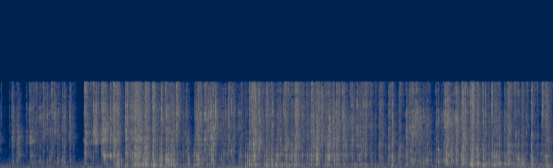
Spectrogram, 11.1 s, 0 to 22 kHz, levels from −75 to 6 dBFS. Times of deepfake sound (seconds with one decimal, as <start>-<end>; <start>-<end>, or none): 7.2-8.1; 9.9-11.1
